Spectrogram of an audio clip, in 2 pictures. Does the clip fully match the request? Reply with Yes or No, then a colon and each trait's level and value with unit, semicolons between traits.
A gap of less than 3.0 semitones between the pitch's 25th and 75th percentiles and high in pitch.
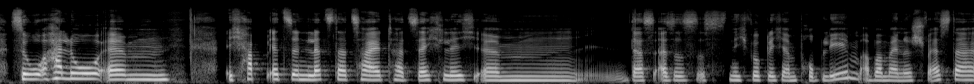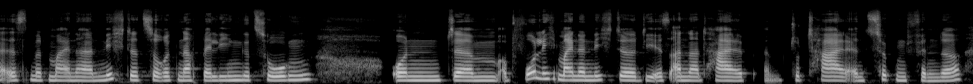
Yes: narrow, 2.6 semitones; high, 195 Hz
